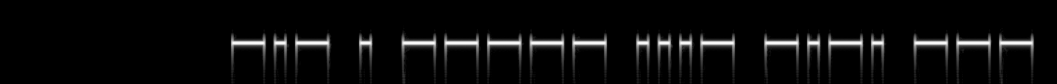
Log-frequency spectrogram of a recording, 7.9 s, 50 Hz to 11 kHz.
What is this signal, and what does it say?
Morse code, heard as a keyed tone, about 15 wpm, 700 Hz. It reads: KE0VCO
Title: USA Call Signs - 6 Characters - Repeated 2x - 15wpm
